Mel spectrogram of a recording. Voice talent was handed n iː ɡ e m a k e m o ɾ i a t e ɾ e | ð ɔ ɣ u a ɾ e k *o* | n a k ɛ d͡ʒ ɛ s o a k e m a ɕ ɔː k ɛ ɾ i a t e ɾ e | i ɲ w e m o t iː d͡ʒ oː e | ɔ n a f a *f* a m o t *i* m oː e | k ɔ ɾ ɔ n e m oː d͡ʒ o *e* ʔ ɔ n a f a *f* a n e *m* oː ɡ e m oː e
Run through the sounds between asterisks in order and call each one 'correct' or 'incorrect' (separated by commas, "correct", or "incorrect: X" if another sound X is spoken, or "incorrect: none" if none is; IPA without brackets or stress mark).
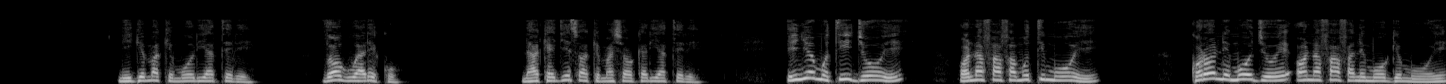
correct, correct, correct, correct, correct, correct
